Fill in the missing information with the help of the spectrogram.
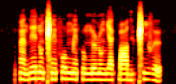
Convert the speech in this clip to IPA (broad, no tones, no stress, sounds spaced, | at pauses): p æ̃ d̪ e ɗ õ ǁ ẽ f o ŋ͡m ẽ θ u ŋ ø ɳ ũ ʎ æ k͡p ɑ d̪ y ǁ i v ø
